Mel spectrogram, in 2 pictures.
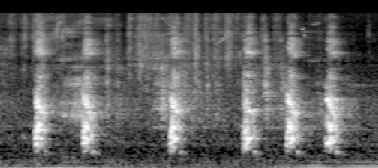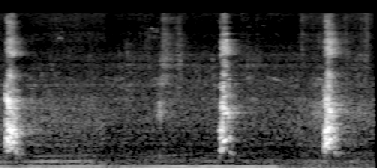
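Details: Dachshund barking while playing with a chihuahua: about nine sharp, short barks spaced roughly a second apart over ten seconds, some in quick pairs, over a low steady hum in the background.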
